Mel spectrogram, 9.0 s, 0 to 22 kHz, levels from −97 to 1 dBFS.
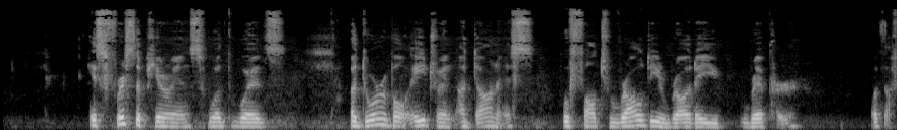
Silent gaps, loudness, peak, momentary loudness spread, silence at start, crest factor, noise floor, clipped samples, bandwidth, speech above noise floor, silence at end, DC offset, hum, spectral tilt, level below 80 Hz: none; -28 LUFS; -10 dBFS; 11 LU; 0.9 s; 20 dB; -70 dBFS; under 0.1%; 16.5 kHz; 43 dB; 0 s; under 0.1%; none; -5.5 dB/octave; -62 dBFS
